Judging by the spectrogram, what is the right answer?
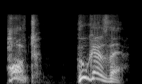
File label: suspicious; XBOX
